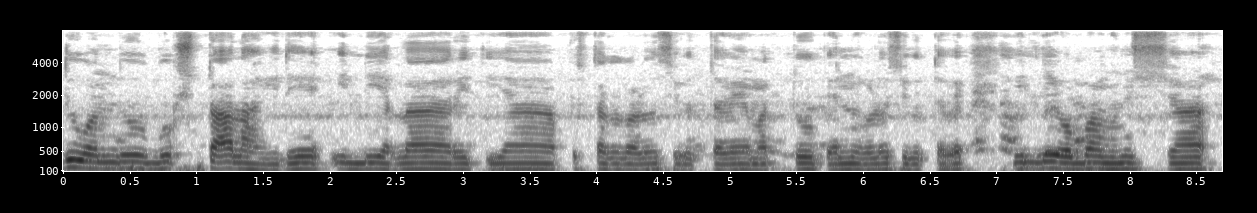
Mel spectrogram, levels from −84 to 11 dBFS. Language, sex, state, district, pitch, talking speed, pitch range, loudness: Kannada, male, Karnataka, Koppal, 125 Hz, 110 wpm, 120-130 Hz, -18 LUFS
